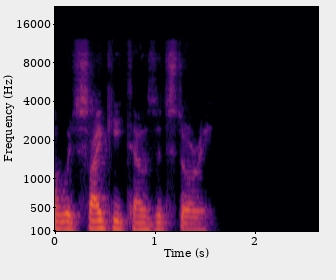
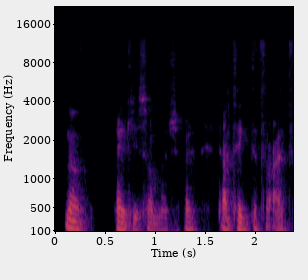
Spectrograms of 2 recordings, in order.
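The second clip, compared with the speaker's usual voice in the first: soft modest; 4 semitones lower, 15 dB quieter than usual. Retold or imitated. Patient voicing boyfriend refusing more.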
